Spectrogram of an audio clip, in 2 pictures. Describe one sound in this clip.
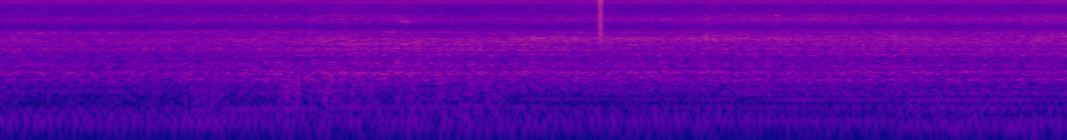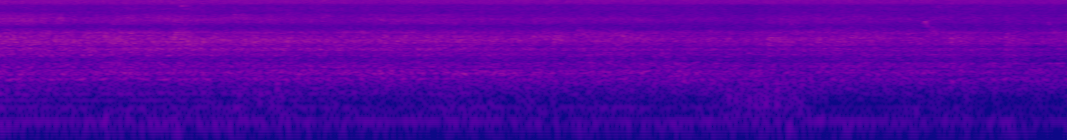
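A diesel locomotive engine rumbles steadily as it rolls slowly away.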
